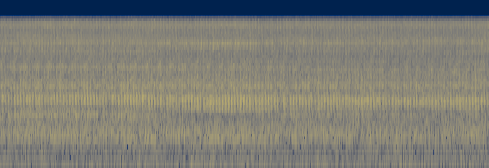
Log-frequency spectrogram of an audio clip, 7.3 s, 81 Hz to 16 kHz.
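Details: 2004 facelift Toyota Corolla E12J, 1.6 VVT-i 3ZZ-FE petrol: raspy idle with a fairly regular shake about 162 per minute, thin on bass; rough idle, cause unknown.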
